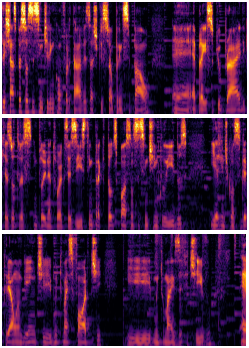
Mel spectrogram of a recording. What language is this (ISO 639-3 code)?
por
